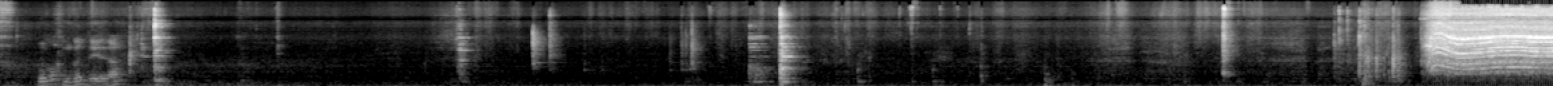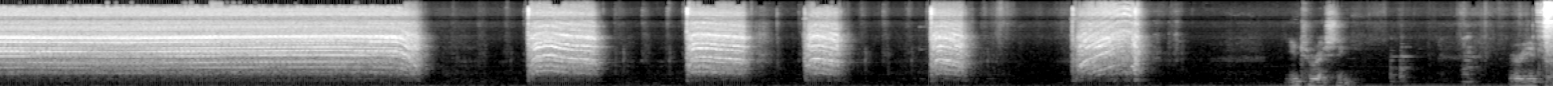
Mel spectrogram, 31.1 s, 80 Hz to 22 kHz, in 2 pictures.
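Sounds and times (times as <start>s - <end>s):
cordless drill boring into metal: 14.2s - 19.8s, 20.8s - 21.6s, 22.4s - 24.1s, 24.8s - 25.3s, 26.2s - 27.1s.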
